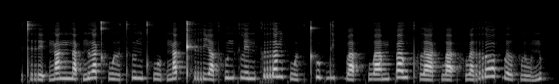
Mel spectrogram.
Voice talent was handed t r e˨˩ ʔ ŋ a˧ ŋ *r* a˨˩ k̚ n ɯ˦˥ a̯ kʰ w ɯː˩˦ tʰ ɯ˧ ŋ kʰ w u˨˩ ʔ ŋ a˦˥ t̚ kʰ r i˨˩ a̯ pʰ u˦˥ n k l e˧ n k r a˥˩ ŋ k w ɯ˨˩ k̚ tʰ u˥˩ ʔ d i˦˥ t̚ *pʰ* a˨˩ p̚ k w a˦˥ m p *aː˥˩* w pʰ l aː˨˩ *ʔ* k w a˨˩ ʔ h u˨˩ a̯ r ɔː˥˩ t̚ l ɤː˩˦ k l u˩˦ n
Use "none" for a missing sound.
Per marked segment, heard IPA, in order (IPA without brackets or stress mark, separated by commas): n, b, a˥˩, none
